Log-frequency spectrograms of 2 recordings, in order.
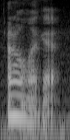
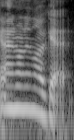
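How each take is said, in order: First: Soft repeat. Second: Said in the usual way. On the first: Real, not acted. Repeated softer, self-teasing.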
